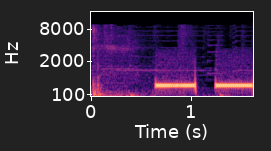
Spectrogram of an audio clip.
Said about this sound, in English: your phone's ringing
